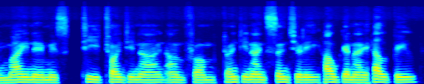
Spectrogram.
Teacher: you see it's going straight it's called monotonous it's the same tone · hello, the robotic, like my name is T29, I'm from 29th century, how can I help you? You see, it's going straight, it's called monotonous. So same tone, mono means same here.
